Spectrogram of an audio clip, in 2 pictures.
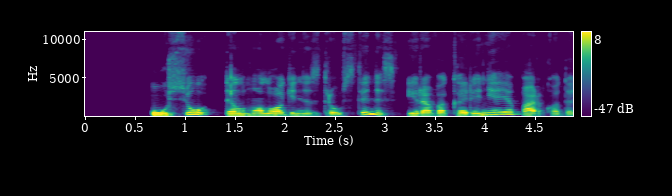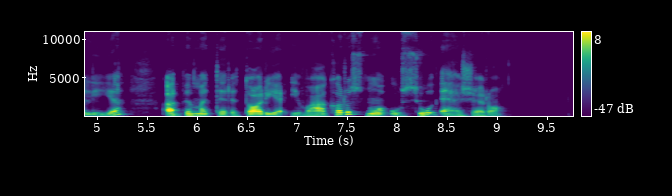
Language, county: Lithuanian, Alytus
